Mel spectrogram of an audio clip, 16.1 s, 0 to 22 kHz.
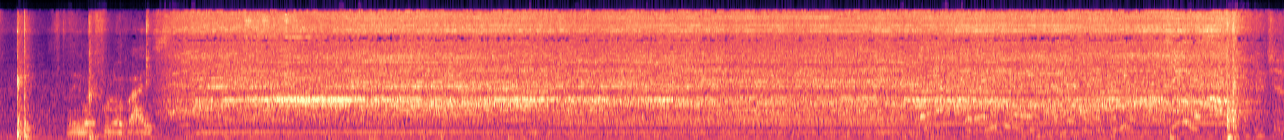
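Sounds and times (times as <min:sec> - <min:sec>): electric blower motor whining: 0:02.0 - 0:15.9.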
